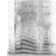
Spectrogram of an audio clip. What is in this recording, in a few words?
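"blijven", Dutch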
